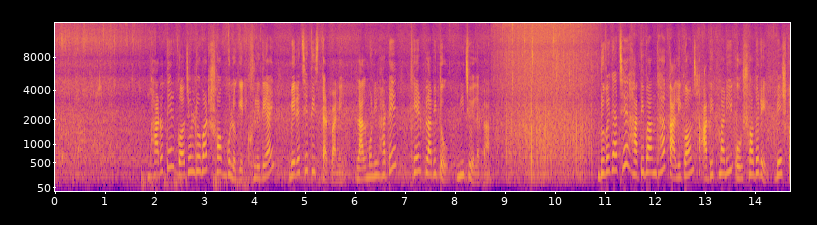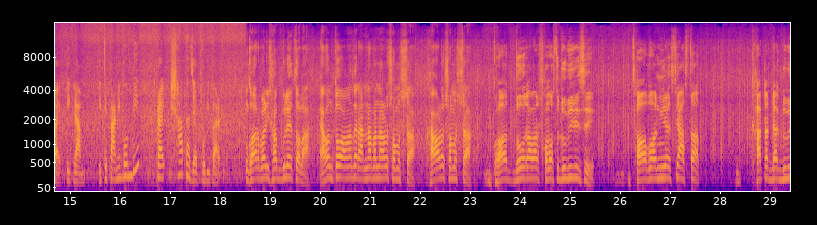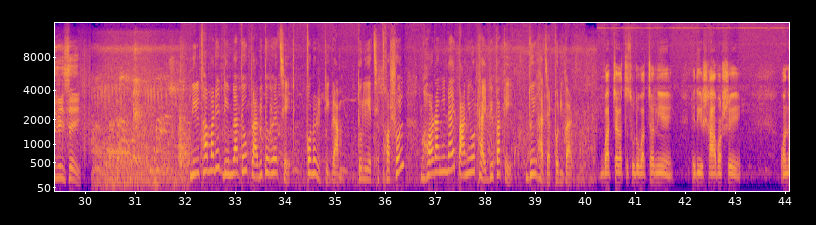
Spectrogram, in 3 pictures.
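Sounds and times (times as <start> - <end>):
rain falling on floodwater: 0.0 - 1.8, 2.8 - 35.1, 36.3 - 40.3
man talking: 18.5 - 27.6, 28.3 - 29.9, 40.3 - 43.1.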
